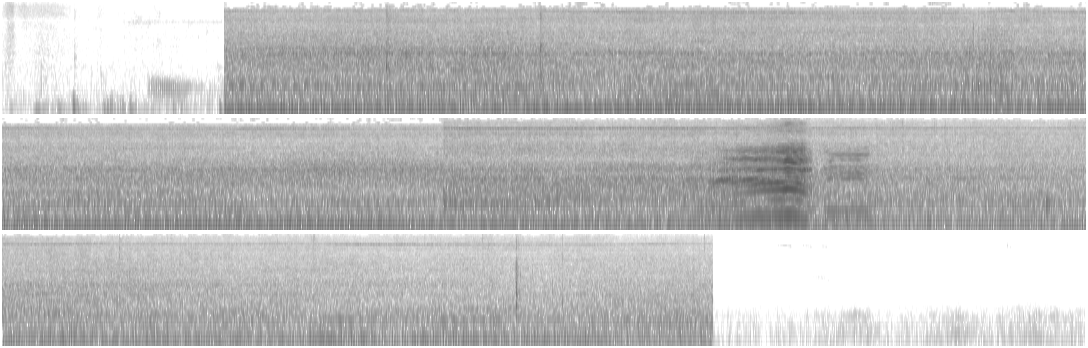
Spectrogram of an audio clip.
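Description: An engine running steadily. About two-thirds of the way through, a Highland cow moos once in a single call that rises and falls, the loudest sound here.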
